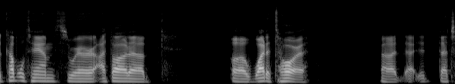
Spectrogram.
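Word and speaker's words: Ouattara: There was a couple times where I thought, Watatora, that's how you say his name now.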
